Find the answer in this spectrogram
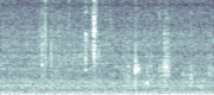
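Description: Steady low hum of a car cabin, with a few faint clicks of a person chewing a sweetened dried orange slice.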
